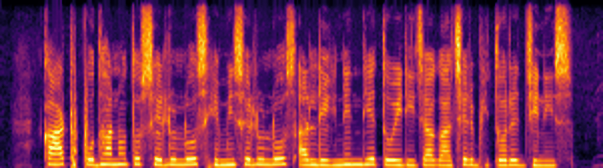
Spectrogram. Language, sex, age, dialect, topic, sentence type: Bengali, female, 25-30, Western, agriculture, statement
